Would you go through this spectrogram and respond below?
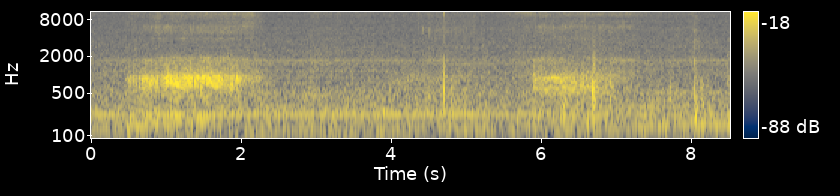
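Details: Olive, wearing an e-collar for a couple of weeks after recent cataract surgery, snoring in sleep: two drawn-out, buzzing snores several seconds apart over quiet room noise.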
